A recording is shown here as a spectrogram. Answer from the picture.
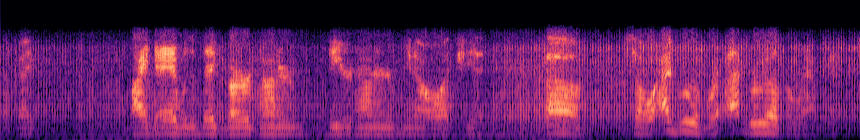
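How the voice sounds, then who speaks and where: Amid audible room echo and noticeable background noise, a man with a fairly high pitch talks at a moderate pace with fairly even intonation, big swings in loudness and long, frequent pauses. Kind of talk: casual chat.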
